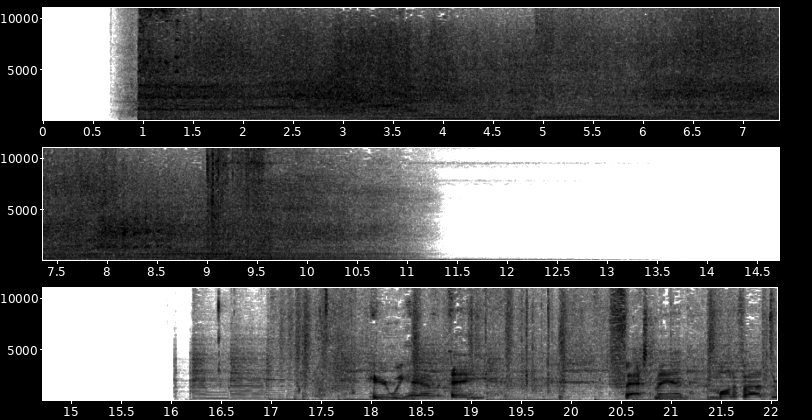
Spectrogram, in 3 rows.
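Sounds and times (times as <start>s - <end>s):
race car engines revving: 1.3s - 11.0s.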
